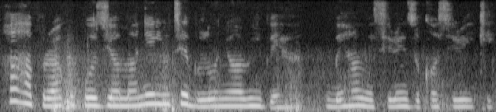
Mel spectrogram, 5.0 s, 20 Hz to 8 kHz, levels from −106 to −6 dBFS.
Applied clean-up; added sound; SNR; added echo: none; Thunder; 10 dB; none.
